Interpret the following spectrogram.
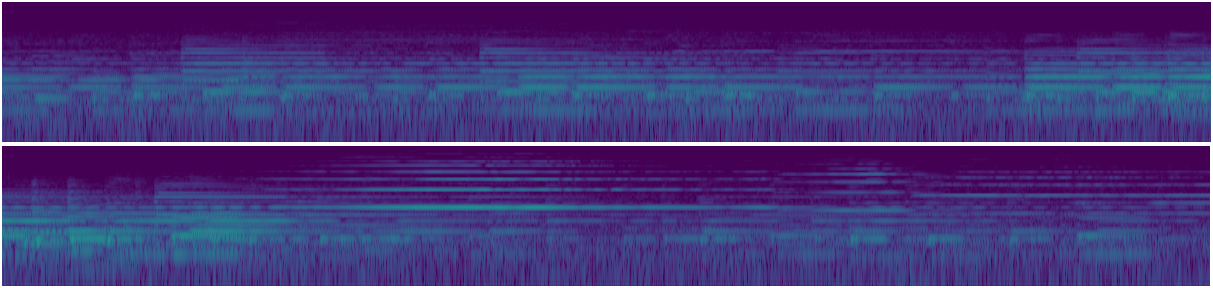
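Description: Slow live chamber music of violin and guitar with a small instrument played at the mouth, in long held notes that swell to their loudest about two-thirds of the way through.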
